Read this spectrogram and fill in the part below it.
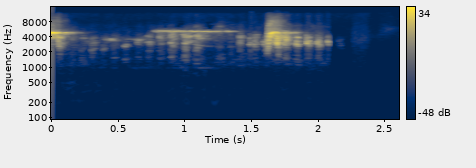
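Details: Small songbirds mobbing a screech-owl scold in a busy, high-pitched chatter of buzzy chips and thin whistles, ending in a sharp burst of rapid notes.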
